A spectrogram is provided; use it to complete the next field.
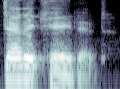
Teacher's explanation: so dedicated again the accent is on the first syllable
